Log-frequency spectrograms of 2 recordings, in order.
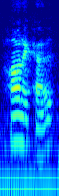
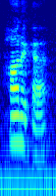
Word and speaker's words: Hanukkah: drunker the thing about Hanukah Chuka Hanukkah whatever they're all technically correct I've even seen it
